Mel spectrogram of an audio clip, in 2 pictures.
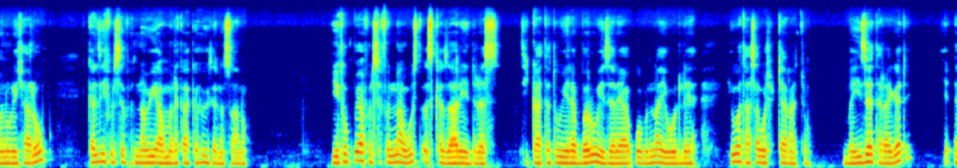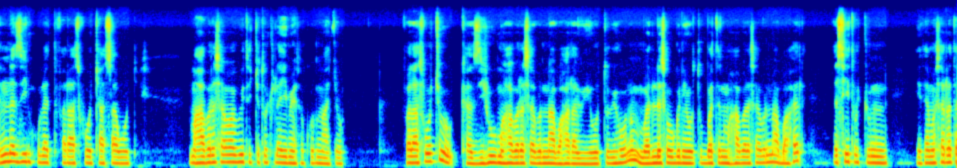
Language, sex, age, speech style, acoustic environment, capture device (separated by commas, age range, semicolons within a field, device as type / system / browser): Amharic, male, 25-34, relaxed, silence, mobile / Linux / Chrome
